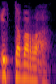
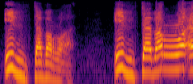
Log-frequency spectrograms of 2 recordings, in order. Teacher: احذر أن تدغم عند حفص الذال في التاء · Shown in: second take · لا تقل اتبرأ، ليس هذا، ليس هذه قراءة حفص.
